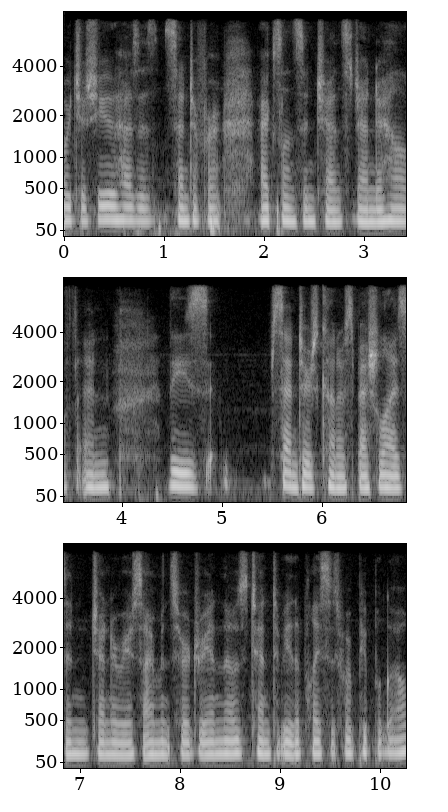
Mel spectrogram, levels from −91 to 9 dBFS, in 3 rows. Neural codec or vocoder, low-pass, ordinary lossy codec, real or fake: none; 7.2 kHz; MP3, 64 kbps; real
